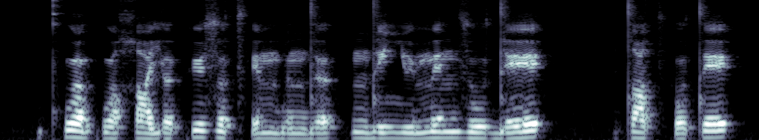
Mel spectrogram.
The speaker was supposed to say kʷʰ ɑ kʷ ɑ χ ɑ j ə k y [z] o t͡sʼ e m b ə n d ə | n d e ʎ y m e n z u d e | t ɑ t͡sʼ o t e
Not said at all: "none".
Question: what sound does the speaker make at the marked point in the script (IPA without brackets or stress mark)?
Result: z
